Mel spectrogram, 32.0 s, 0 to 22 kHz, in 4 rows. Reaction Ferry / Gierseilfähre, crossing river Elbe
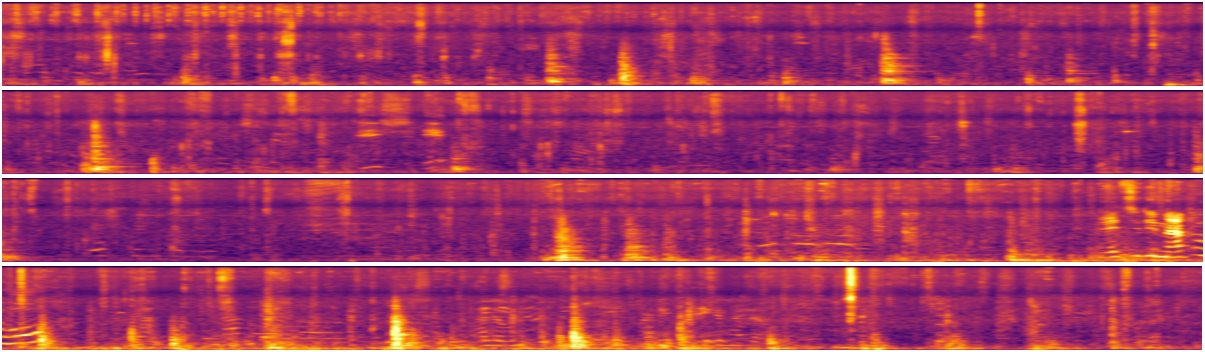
0:16.0 0:32.0

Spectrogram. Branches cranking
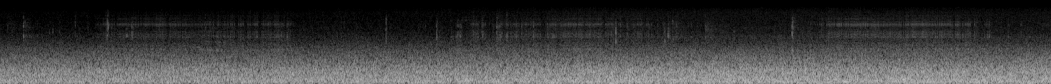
0:04.4 0:07.1, 0:08.0 0:10.0

